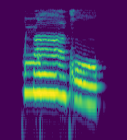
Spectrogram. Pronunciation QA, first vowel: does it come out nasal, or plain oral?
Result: nasal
